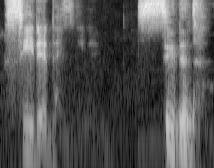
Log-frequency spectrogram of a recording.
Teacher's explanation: Give me a good E, long E sound here in the middle.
